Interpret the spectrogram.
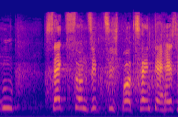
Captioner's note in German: Beifall Freie Demokraten und vereinzelt AfD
